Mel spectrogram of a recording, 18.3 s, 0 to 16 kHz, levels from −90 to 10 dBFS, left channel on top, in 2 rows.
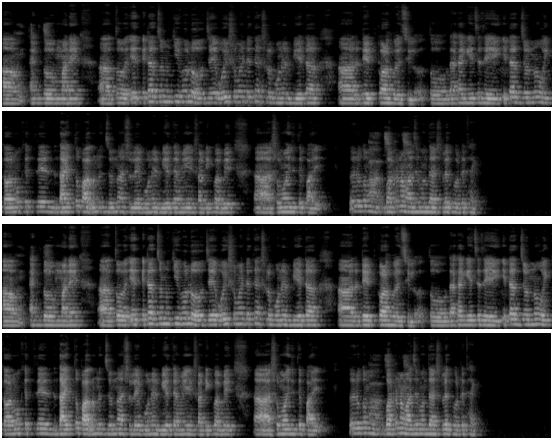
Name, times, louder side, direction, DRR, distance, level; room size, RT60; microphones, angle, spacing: voice 1, 0.0-14.4 15.0-17.1, right 2 dB, 85° right, 2 dB, 0.7 m, -33 dB
voice 2, 15.3-16.2, left 3 dB, 40° left, 1 dB, 0.6 m, -49 dB
2.3 x 2.3 x 2.5 m, 0.36 s
head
